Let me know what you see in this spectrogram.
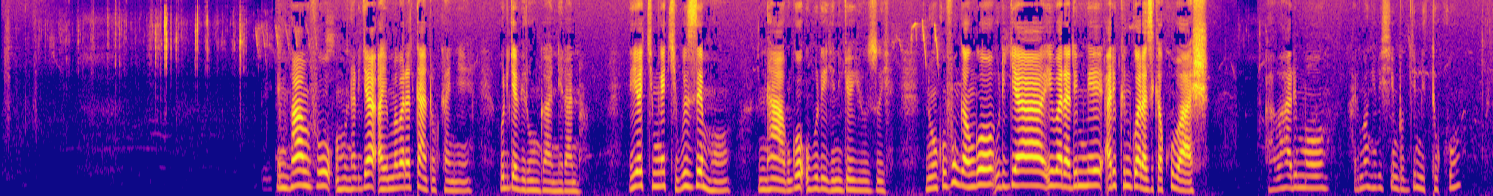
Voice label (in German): mit atmo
